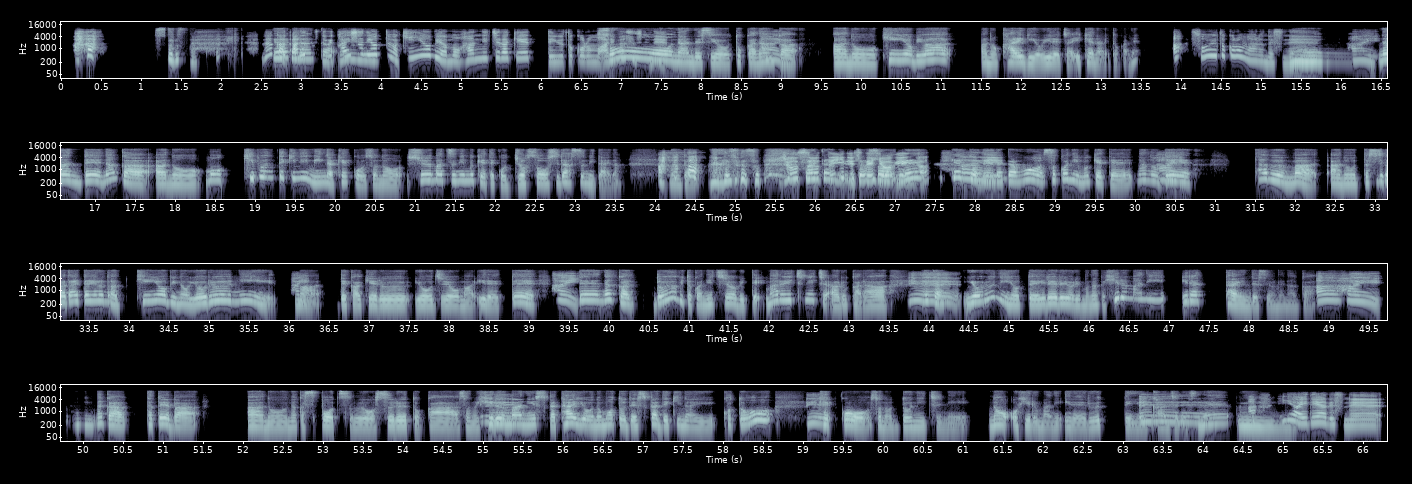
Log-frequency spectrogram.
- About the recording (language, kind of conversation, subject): Japanese, unstructured, 休日はアクティブに過ごすのとリラックスして過ごすのと、どちらが好きですか？
- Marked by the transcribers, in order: laugh; laughing while speaking: "そうさ"; other noise; laugh; laughing while speaking: "そう そう"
